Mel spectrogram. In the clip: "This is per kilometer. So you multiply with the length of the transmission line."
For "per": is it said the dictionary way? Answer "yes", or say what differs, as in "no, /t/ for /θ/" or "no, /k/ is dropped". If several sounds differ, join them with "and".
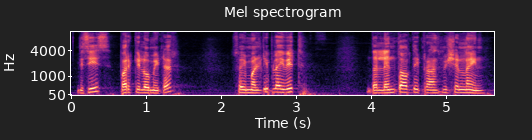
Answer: yes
